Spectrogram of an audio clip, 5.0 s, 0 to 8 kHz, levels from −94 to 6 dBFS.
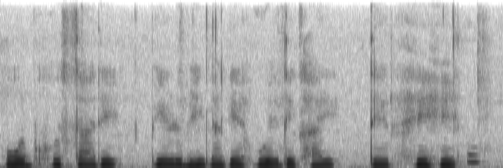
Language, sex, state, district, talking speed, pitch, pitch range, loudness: Hindi, female, Madhya Pradesh, Bhopal, 130 wpm, 205 Hz, 200-210 Hz, -14 LUFS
